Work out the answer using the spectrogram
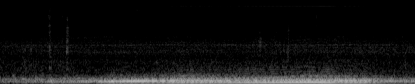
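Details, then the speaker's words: Infiniti Q45 at slow walking-pace driving after fixing clunky clicking axles: smooth low engine rumble, shifts well, axles now silent; one clunk when first put in drive; before the fix it clunked coming to a stop or into reverse. "shifts so good now axles are silent"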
